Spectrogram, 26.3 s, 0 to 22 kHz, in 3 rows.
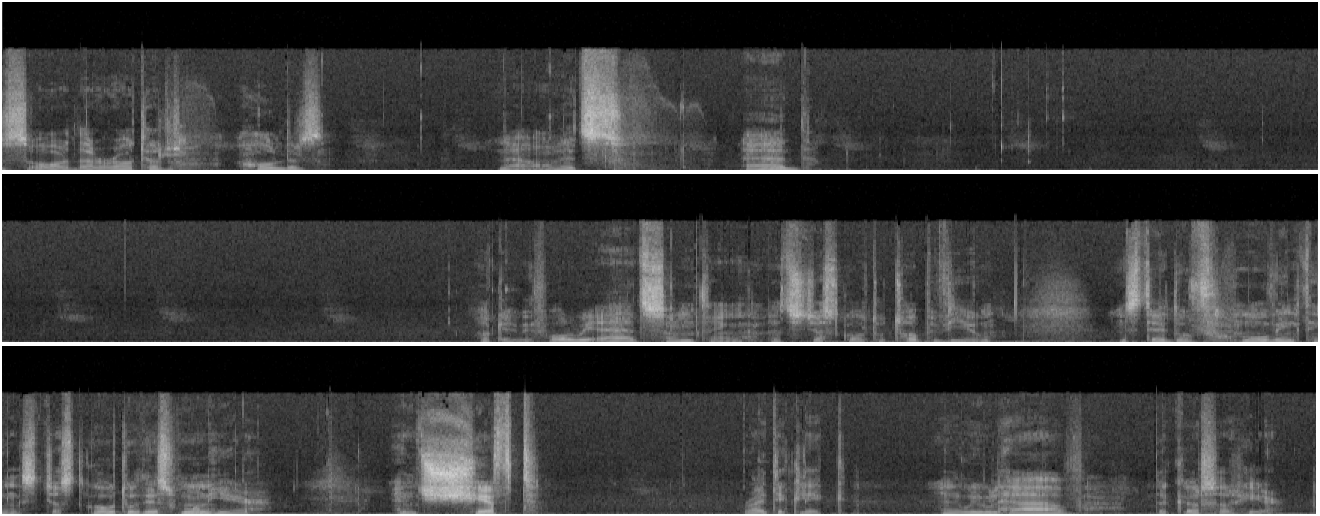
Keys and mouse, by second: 2.1 middle click, 3.3 middle click, 4.4 shift+a, 12.0 click, 13.4 KP_1, 14.5 KP_7, 16.2 shift+middle click, 19.2-19.7 shift+middle drag, 22.5 shift+right click, 23.8 shift+right click, 25.3 shift+right click.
